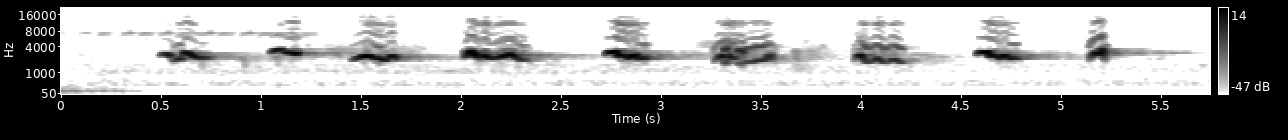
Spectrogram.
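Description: American Robin caroling in short, warbled whistled phrases, about ten in a row at a lively pace, each slurring up and down; a chickadee is faintly audible near the end.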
